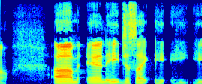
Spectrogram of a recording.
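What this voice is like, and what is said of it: Usual voice. Nothing is said of it.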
